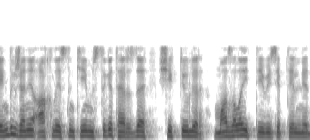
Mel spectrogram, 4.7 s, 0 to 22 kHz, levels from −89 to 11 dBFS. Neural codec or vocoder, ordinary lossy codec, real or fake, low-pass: none; none; real; 5.4 kHz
